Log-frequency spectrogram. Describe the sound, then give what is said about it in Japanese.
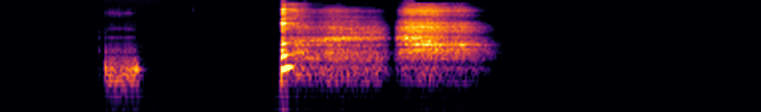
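Very close, breathy exhales blown onto the listener's ear: a brief soft puff, then two longer airy breaths in quick succession, with no talking. “様の吐息が、はあ、耳にかかります。”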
